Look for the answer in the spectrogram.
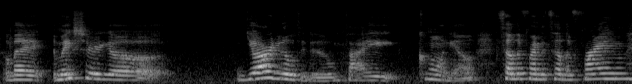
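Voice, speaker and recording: A young woman, a YouTube vlogger, chats casually to camera, talking straight to her viewers in a rambling, filler-heavy way. Her voice is a little high, gravelly, and slightly congested and stuffy, and she takes her time. The recording is reverberant and picked up from a distance.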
